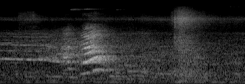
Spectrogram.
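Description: A young child's high voice: a drawn-out high note, then a louder cry with a rising pitch about a second in.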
